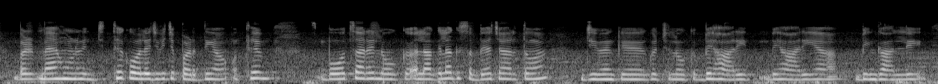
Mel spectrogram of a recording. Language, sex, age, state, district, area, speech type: Punjabi, female, 18-30, Punjab, Mohali, urban, spontaneous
